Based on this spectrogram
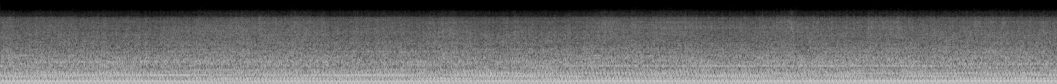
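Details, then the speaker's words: Zero-turn mower, previously a non-runner, engine at full throttle: steady running with a fine metallic buzz; owner suspects the heat deflector shield on the back rattling. "Got a bit of a weird rattler though on that little shield on the back. Noisy things. Heat deflector shield, I guess."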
